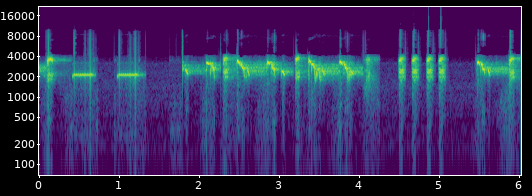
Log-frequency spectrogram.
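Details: Sooty-headed bulbul (kutilang) starts with a few short, flat whistles, then a longer bubbling warbled phrase, followed by four quick clipped notes and another warble.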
